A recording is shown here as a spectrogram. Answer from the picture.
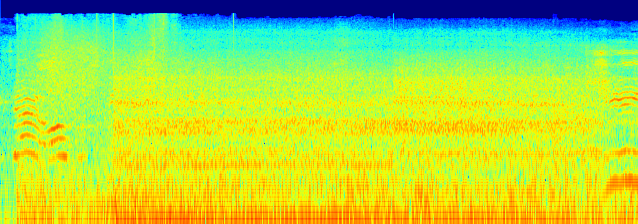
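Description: A motorcycle running at a steady cruise, its engine note level, with steady noise over the rider's microphone, starting about a second in after a brief voice.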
